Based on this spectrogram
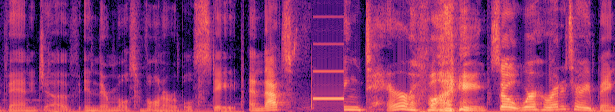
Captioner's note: beep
